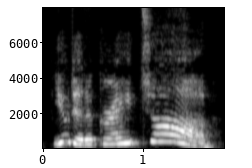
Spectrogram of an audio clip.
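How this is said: It is said in an excited, lively tone. The speaker calls it right. "because I'm showing excitement"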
